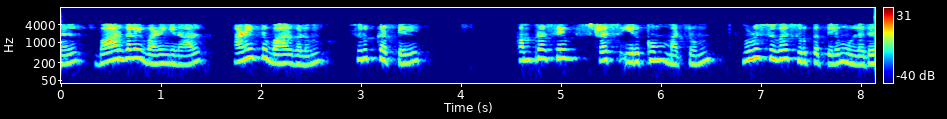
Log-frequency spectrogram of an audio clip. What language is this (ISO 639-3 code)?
tam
